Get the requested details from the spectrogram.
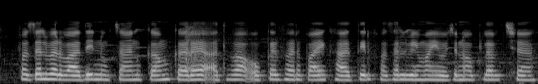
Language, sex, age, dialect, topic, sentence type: Maithili, female, 18-24, Eastern / Thethi, agriculture, statement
